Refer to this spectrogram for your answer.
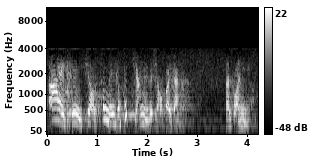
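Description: Animated preaching man, tinny radio sound. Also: high voice, brisk, creaky, big-room sound. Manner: animated preaching full of rhetorical questions. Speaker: pastor. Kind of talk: sermon.

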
